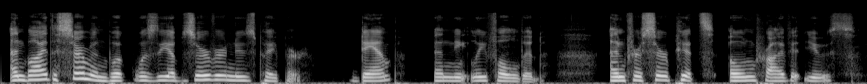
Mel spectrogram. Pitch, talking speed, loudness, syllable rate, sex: 180 Hz, 140 wpm, -17 LUFS, 4.4 syllables/s, female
